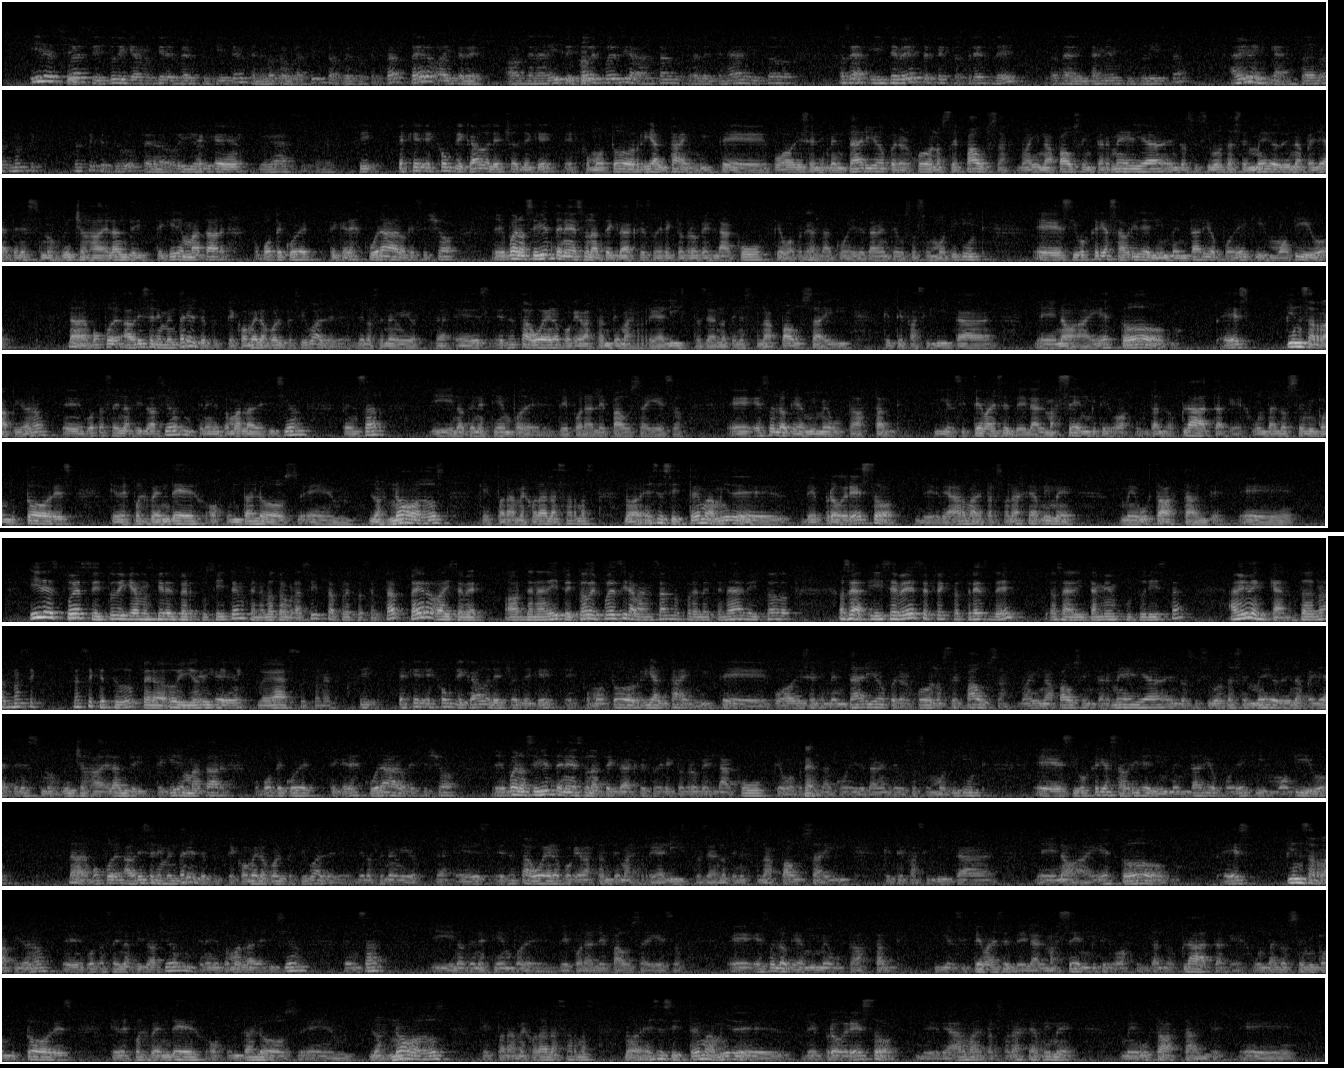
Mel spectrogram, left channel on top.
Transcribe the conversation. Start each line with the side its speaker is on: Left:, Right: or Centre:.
Right: Y después,
Left: Sí.
Right: si tú, digamos, quieres ver tus ítems en el otro bracito, aprietas el tab, pero ahí se ve, ordenadito
Left: ujú,
Right: y todo, y puedes ir avanzando por el escenario y todo. O sea, y se ve ese efecto 3D, o sea, y también futurista. A mí me
Left: ujú.
Right: encantó, no, no sé, no sé qué tuvo, pero uy, yo
Left: Es
Right: dije,
Left: que,
Right: qué juegazo con eso.
Left: sí, es que es complicado el hecho de que es como todo real time, ¿viste? Vos abrís el inventario, pero el juego no se pausa, no hay una pausa intermedia. Entonces, si vos estás en medio de una pelea, tenés unos bichos adelante y te quieren matar, o vos te, cure- te querés curar, o qué sé yo. eh, bueno, si bien tenés una tecla de acceso directo, creo que es la Q, que vos apretás
Right: Sí.
Left: la Q y directamente usas un botiquín. eh, si vos querías abrir el inventario por X motivo. Nada, vos podés- abrís el inventario y te, te comés los golpes igual de, de los enemigos. O sea, es- eso está bueno porque es bastante más realista. O sea, no tenés una pausa ahí que te facilita. Eh, no, ahí es todo. Es piensa rápido, ¿no? Eh, vos estás en una situación, tenés que tomar la decisión, pensar y no tenés tiempo de, de ponerle pausa y eso. Eh, eso es lo que a mí me gusta bastante. Y el sistema ese del almacén, viste, que vas juntando plata, que juntas los semiconductores, que después vendés o juntas los, em, los nodos, que es para mejorar las armas. No, ese sistema a mí de, de progreso, de, de arma, de personaje, a mí me, me gusta bastante. Eh,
